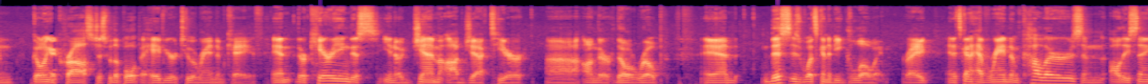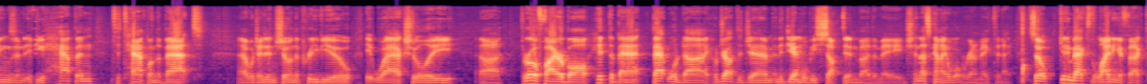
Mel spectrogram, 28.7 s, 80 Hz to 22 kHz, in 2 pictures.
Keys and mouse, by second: 6.9-9.6 drag, 10.1 click.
